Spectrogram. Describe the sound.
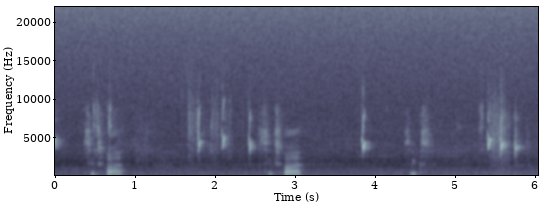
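Two birds sing in scattered short chirps and tweets, some high and thin, others lower and fuller, spread unevenly across a quiet, faint background.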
